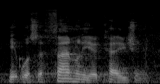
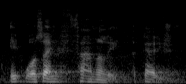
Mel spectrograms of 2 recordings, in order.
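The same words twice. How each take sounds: First: The word family carries strong emphasis. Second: The word family is said without special emphasis.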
